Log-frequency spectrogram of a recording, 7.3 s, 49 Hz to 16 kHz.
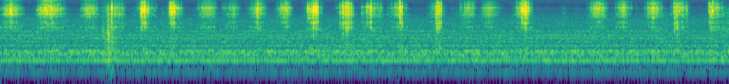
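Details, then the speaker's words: Old motor from a 1999 Mercedes S-class door lock PSE pump, spun by hand in front of the microphone, makes scratchy rasping bursts. A broken brush holder piece is scraping the armature and the motor is shot. "I don't know if you heard that scratching noise, but that's the piece of brush holder scratching against the armature, so that's total garbage."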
